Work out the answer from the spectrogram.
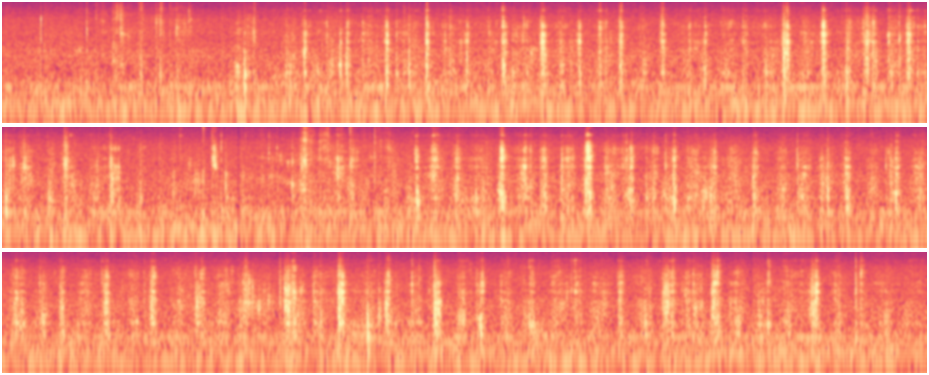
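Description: Close-miked eating of yukjeon, the egg-battered Korean pan-fried beef slices: a bite, then steady chewing with many sharp, irregular wet mouth clicks.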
